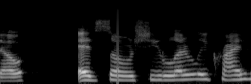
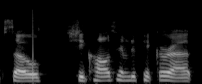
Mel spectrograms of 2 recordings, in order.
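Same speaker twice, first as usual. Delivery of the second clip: usual speaking voice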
